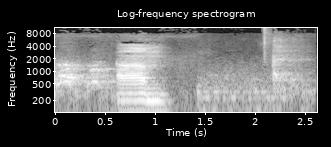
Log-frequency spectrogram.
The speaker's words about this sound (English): Oh, that's my dog. I'll go. He's contributing.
